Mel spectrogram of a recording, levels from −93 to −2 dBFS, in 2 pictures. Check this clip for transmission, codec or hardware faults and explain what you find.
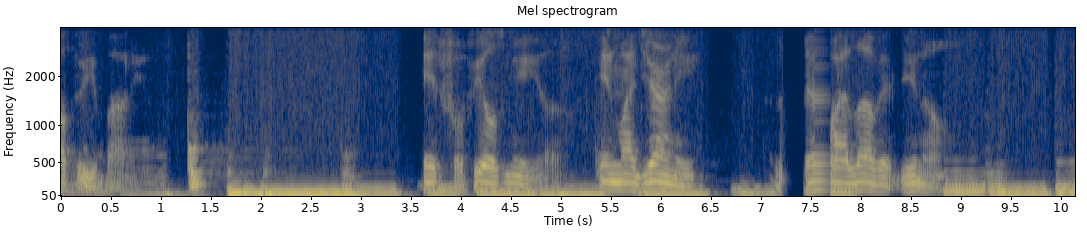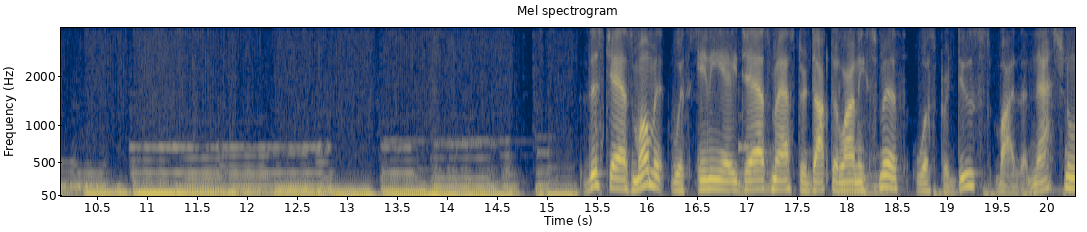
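Three transmission faults are audible, all of them from the call's network path rather than the codec or hardware. The band ends at 4 kHz, which fits the G.711 mu-law call codec.

From 7.2 to 7.45 s there is a call audio freeze. The last sound hangs on as a fading buzz or hiss, then drops to about 150 ms of silence before picking up exactly where it stopped, with nothing lost. The likely cause is delayed packets draining the jitter buffer, which pushes everything after it about 230 ms later.

A burst of packet loss follows from 7.55 to 7.71 s. The sound again stretches into a held, dimming buzz or hiss for about 140 ms, but this time it resumes further on, with that stretch gone. Consecutive packets arrived too late or not at all, so the receiver concealed the gap and skipped ahead.

Between 13.70 and 16.09 s a jitter buffer speed-up makes the audio run about 4% fast at unchanged pitch. 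With more audio in the buffer than it aims for, the receiver cut many tiny pitch-period slices, roughly a tenth of a second in total.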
